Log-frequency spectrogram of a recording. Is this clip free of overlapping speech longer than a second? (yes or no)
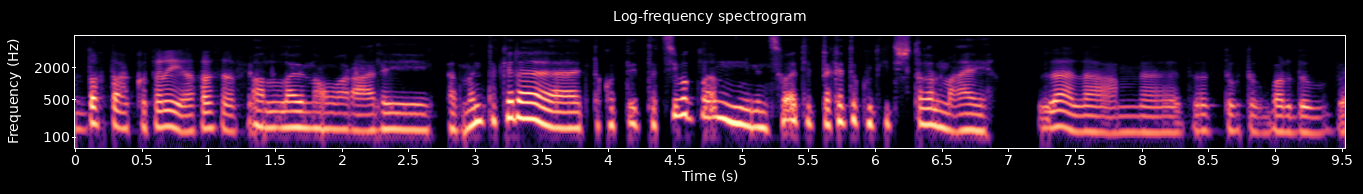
yes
